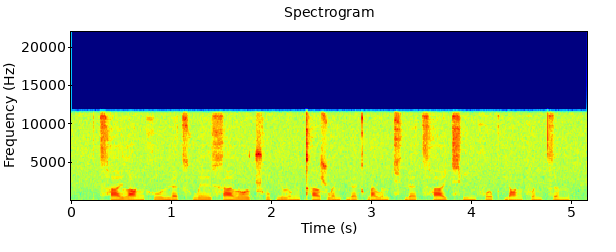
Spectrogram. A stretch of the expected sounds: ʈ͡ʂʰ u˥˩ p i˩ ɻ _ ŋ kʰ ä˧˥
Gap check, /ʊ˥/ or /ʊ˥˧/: ʊ˥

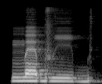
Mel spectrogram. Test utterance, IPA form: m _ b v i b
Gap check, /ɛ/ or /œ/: ɛ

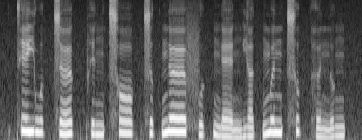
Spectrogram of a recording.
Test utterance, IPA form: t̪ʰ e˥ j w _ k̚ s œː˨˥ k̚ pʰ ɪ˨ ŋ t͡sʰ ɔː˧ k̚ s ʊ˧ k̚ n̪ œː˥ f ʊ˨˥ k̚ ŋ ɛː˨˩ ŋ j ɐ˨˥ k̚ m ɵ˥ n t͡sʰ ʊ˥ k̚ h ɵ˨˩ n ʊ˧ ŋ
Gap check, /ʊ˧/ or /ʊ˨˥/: ʊ˧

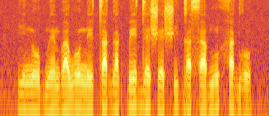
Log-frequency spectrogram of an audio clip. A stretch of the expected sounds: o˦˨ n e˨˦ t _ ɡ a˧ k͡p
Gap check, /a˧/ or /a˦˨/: a˧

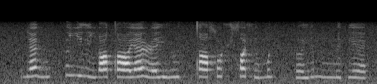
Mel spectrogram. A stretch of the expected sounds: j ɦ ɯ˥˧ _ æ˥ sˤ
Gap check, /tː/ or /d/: tː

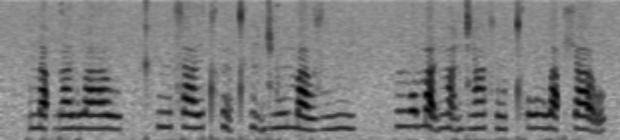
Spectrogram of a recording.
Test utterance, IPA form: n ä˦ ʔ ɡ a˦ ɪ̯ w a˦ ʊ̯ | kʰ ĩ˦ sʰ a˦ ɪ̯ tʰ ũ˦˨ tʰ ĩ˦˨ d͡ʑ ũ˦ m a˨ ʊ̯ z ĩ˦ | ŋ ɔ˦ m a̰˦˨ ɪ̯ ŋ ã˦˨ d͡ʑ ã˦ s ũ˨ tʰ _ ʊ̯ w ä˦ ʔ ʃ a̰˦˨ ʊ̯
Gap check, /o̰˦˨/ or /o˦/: o˦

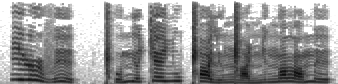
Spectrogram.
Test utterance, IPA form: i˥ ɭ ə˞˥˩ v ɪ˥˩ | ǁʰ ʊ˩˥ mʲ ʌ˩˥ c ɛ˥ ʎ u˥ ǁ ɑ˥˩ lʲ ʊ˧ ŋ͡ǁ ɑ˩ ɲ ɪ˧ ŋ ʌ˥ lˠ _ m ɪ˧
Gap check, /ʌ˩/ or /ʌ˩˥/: ʌ˩˥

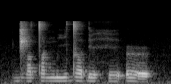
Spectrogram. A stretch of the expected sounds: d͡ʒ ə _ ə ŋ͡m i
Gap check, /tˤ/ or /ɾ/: tˤ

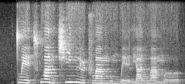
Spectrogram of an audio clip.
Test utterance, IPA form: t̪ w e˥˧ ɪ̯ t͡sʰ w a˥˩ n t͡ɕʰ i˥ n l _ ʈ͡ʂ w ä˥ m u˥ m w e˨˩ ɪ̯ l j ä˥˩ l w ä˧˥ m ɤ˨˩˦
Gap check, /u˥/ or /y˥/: y˥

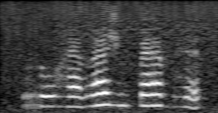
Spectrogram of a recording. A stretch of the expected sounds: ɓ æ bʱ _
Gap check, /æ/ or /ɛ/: ɛ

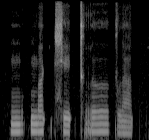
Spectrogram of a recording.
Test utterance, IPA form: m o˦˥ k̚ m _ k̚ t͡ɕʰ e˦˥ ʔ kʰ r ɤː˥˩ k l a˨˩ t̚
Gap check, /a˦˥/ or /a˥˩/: a˥˩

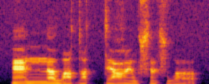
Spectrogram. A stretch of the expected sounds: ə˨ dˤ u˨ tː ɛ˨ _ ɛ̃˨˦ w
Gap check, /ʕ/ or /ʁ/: ʕ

